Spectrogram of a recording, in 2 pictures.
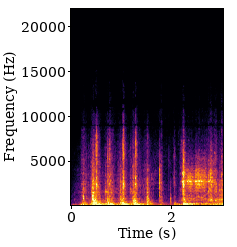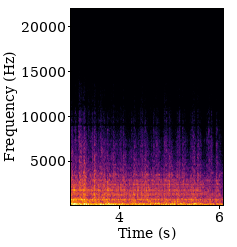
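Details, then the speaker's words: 1964 International 1700 4x4 tow truck, V345 two-barrel V8, first start after sitting: brief cranking, then it catches into a slightly lumpy, unsteady idle. Some fuel seeping at the fuel pump. Rough running after first start. "she sounds a little rly but not horrible"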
